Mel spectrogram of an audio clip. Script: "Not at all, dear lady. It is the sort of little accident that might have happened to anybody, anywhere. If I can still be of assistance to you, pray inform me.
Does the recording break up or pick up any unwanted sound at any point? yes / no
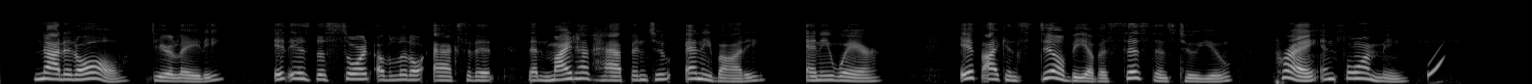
yes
